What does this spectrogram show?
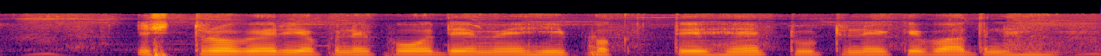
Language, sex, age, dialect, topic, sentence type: Hindi, male, 25-30, Kanauji Braj Bhasha, agriculture, statement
